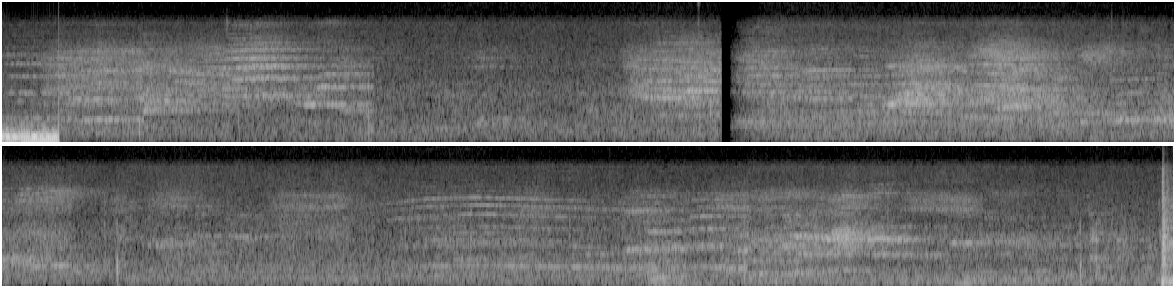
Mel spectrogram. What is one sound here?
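A boy speaks quietly nearby.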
